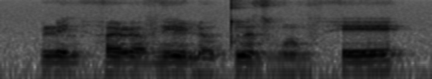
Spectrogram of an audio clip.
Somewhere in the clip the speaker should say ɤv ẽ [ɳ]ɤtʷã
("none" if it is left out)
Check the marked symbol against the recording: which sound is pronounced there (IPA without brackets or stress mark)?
ɳ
